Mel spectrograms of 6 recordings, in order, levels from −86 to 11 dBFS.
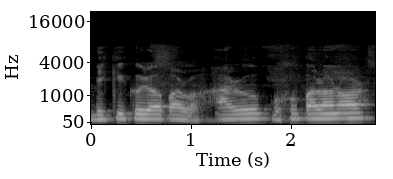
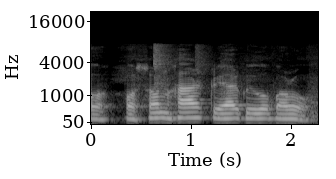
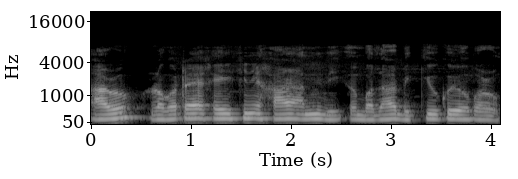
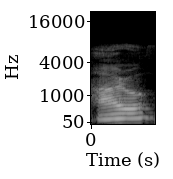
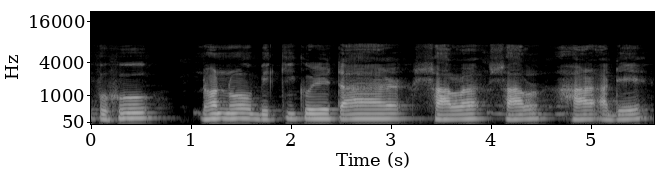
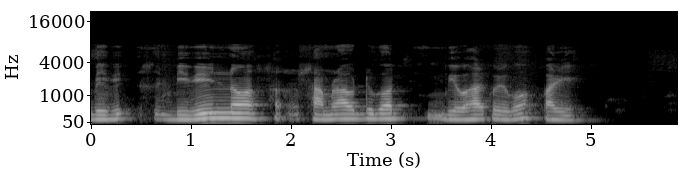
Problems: none marked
